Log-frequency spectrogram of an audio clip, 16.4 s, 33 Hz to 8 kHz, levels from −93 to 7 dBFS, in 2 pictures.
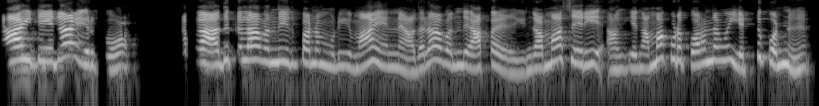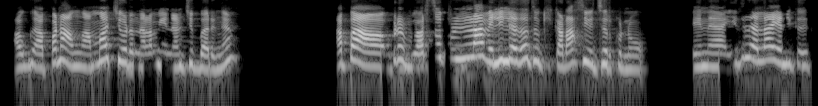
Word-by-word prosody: ஆயிட்டேதான் 355 +3 +7
இருக்கும். 245 -2 -7 0.6
அப்ப 325 - -16 0.2
அதுக்கெல்லாம் 360 +3 +1
வந்து 320 0 -3
இது 295 - -11
பண்ண 300 -1 -2
முடியுமா 250 -1 -3 0.2
என்ன, 250 -1 -10
அதெல்லாம் 320 - -1
வந்து 270 0 -6
அப்ப 240 +4 -7 0.3
எங்க 215 +4 -6
அம்மா, 325 +7 0
சரி. 295 -2 0 0.4
எங்க 235 0 -7
அம்மா 375 +7 +2
கூடப் 355 -6 -5
பொறந்தவங்க 345 +6 -4
8 405 - -8
பொண்ணு. 285 -6 -1 0.4
அவங்க 255 +4 -7
அப்பனா 315 +8 +1
அவங்க 260 -2 -6
அம்மாச்சியோட 345 +1 -1
நிலைமைய 255 +2 -5
நினைச்சு 250 +4 -5
பாருங்க. 225 +3 -5 1.2
அப்ப - - -7 0.2
அ - - +7 0.5
வருஷம் 410 +11 -5
ஃபுல்லா 390 +2 +4
வெளியில 340 +2 +3
தூக்கி 280 -4 -8
கடாசி 295 +7 0
வச்சிருக்கணும். 250 -6 -7 0.6
என்ன 260 0 -5 0.2
இதுலலாம் 360 0 +1
எனக்கு 285 -2 -7
295 Hz, 145 wpm, -22 LUFS, 255-355 Hz, 1.2 s, ஆயிட்டேதான்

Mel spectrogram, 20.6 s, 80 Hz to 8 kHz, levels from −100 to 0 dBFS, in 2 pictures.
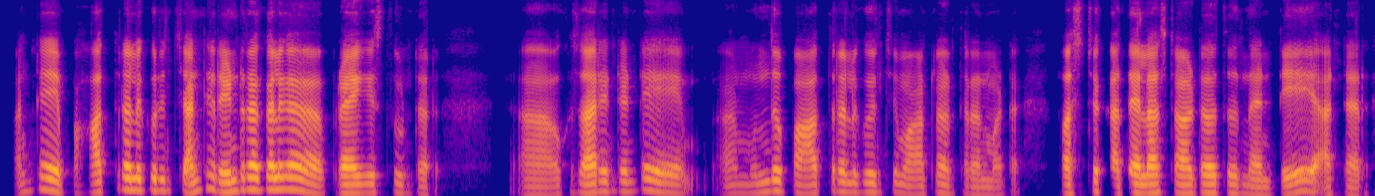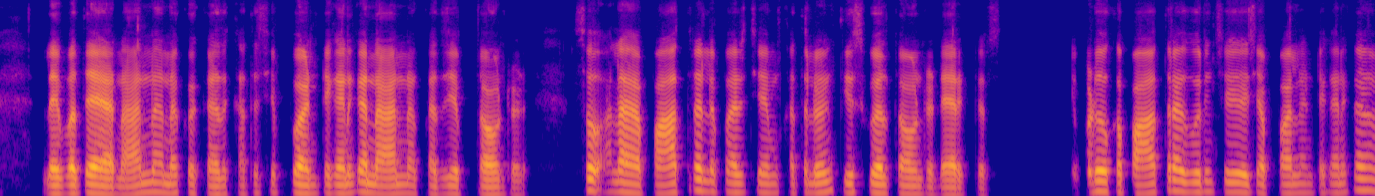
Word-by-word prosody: అంటే 155 +6 -7 0.2
పాత్రల 150 +5 +2
గురించి 165 -2 -4
అంటే 160 +8 -2
2 150 +5 +3
రకాలుగా 180 0 +7 0.3
ప్రయోగిస్తూ 130 +1 +3
ఉంటారు. 130 - -11 0.7
ఆహ్, 110 -1 -4
ఒకసారేంటంటే 150 +6 +1 0.6
ఆహ్, 125 +1 -13
ముందు 145 +5 -3
పాత్రల 130 +3 -1
గురించి 140 0 -5
మాట్లాడతారనమాట. 115 -3 -7 0.4
ఫస్ట్ - - -1
కథ - - -1
ఎలా 130 0 +6
స్టార్ట్ 125 -1 +1
అవుతుందంటే 125 -5 -3 0.3
అంటారు. - - -5 0.4
లేపోతే 120 +2 +4 0.2
నాన్న 130 +6 -1
నాకొక 130 0 -6
కథ 115 0 -1
కథ 120 - -14
చెప్పు 135 0 -11
అంటే 125 +1 -5
గనక, 130 +3 0
నాన్న 120 +1 +1
ఒక - - -31
కథ 115 - -6
చెప్తా 115 0 -7
ఉంటాడు. 105 -2 -15 0.4
సో, - - -3 0.2
అలా 150 -1 +4 0.2
పాత్రల 145 +5 +1
పరిచయం 135 -1 -4
కథలోని 135 +3 -4
తీసుకవెళ్తా 130 -1 -1
ఉంటారు 115 -1 -9
డైరెక్టర్స్. 110 - -3 0.6
ఇప్పుడు - - -2
ఒక 145 - -5
పాత్ర 135 +6 +1
గురించి 145 0 -6 0.2
చెప్పాలంటే 130 0 -6
గనక 135 +5 -10
130 Hz, 140 wpm, -26 LUFS, 125-145 Hz, 0.7 s, రకాలుగా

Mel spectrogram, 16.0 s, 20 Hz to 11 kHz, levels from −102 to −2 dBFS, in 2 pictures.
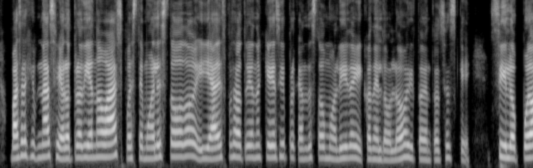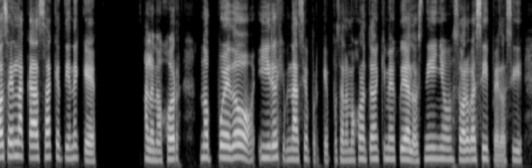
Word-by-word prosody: vas 220 +3 +6
al 275 - +1
gimnasio 250 0 +3
y - - +6
al 205 - +3
otro 225 +2 +1
día 235 0 +4
no 245 +1 0
vas, 255 +3 +7
pues 220 0 0
te 225 - -5
mueles 215 +4 +1
todo 250 0 -1
y 205 -4 -2
ya 210 0 +6
después 235 +2 -3
al 240 - +2
otro 230 0 -9
día 235 0 -2
no 240 - -6
quieres 235 0 0
ir, 250 0 -7
porque 230 -3 -9
andas 215 +3 -3
todo 220 -1 -5
molido 215 +2 -3
y 215 -4 +1
con 205 -1 -6
el 195 -1 -3
dolor 195 +6 -3
y 220 - -8
todo. 195 0 -6
Entonces 190 +4 -6
que - - -11 0.3
si 240 -3 +3
lo 215 -2 +2
puedo 230 +1 +5
hacer 255 +2 +6
en 260 - 0
la 255 - +5
casa 230 +1 +3
que 240 - -7
tiene 220 +2 -3
que, 170 -4 0 0.7
a 210 - 0
lo 185 - 0
mejor 200 +4 -2 0.3
no 230 -1 -2
puedo 230 +2 +2
ir 230 0 -2
al 235 +2 +1
gimnasio, 200 -1 -1
porque 165 -4 -15
pues 180 +2 -19
a 180 - -4
lo 180 - -9
mejor 185 +4 -6
no 205 - -3
tengo 210 +1 -2
quien 210 +1 -15
me 200 0 -3
cuide 200 -1 +2
a - - +2
los 165 +2 -5
niños 210 -2 -5
o 190 - -1
algo 195 +2 0
así, 205 +1 +2
pero 90 -2 -9
si 185 - -6
220 Hz, 265 wpm, -24 LUFS, 200-235 Hz, 0.7 s, vas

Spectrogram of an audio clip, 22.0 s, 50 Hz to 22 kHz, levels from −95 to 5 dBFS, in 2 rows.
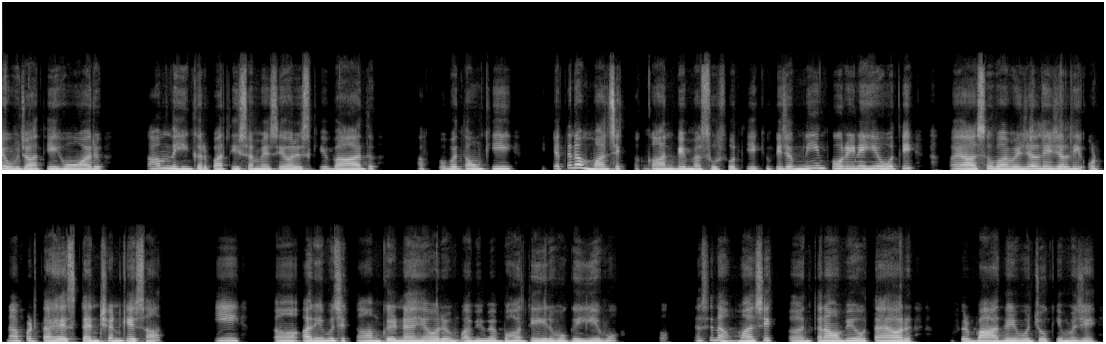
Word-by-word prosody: हो 255 -3 +2
जाती 250 +1 0
हूँ 255 0 +2
और 260 0 +1 0.5
काम 300 +1 -4
नहीं 270 -3 +2
कर 250 -1 -3
पाती 245 +1 -2
समय 250 -1 +1
से। 255 +1 -4
और 255 0 +3
इसके 255 0 -5
बाद 245 0 +1 0.5
आपको 255 +2 -13
बताऊँ 260 0 0
कि 275 +2 0 0.4
कहते 295 +4 -8
हैं - - -8
ना 420 - +4
मानसिक 260 +1 +2
थकान 250 +1 +1
भी 260 - +4
महसूस 240 0 0
होती 245 +1 -5
है। 250 - -4
क्योंकि 250 0 -7
जब 265 0 0
नींद 325 +6 -1
पूरी 305 -1 +1
नहीं 300 0 +3
होती 290 +2 +1 0.4
और 275 - -5
आज 260 0 +3
सुबह 265 0 +2
में 265 0 +4
जल्दी-जल्दी 275 -2 +2
उठना 265 +2 -5
पड़ता 270 -1 -4
है 260 0 +4
इस 260 - -1
टेंशन 260 +2 +2
के 270 -1 +2
साथ 270 +4 -4
कि 285 -2 -8 0.4
अ, - - -3 0.2
अरे 275 +2 +4
मुझे 280 -1 +1
काम 250 -2 -1
करना 250 -1 +3
है 255 +1 +3
और 255 0 +3 0.2
अभी 245 +1 +2
मैं 250 -2 +1
बहुत 240 0 +1
देर 240 +1 +1
हो 240 -1 +1
गई 245 0 0
है 240 - +1
वो 260 +5 -6 0.4
तो - - -24 0.3
ऐसे 285 +5 -11
ना 300 -5 -1
मानसिक 265 +4 +1 0.2
अ, 240 0 -3
तनाव 250 0 +3
भी 270 +2 +2
होता 250 -3 0
है। 235 0 +2
और 240 0 +4 0.5
फिर 255 - -2
बाद 230 -1 +2
में 240 +1 +3
वो 245 0 +1
जो 245 +1 -2
कि 250 0 -5
मुझे 235 0 0
255 Hz, 205 wpm, -24 LUFS, 245-275 Hz, 0.5 s, ना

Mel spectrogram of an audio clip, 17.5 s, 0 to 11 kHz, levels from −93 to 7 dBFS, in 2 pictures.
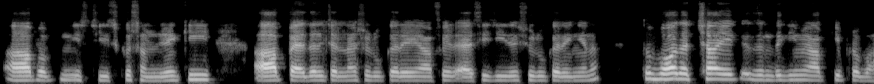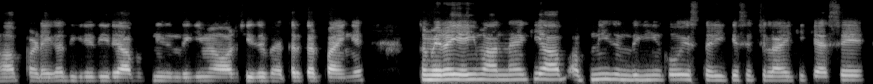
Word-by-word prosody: आप 165 +1 +6
अपनी 180 +2 -5
इस 175 - -10
चीज़ 160 -2 -8
को 180 - -2
समझें 160 0 -4
कि 195 -1 -1 0.5
आप 165 +1 +8
पैदल 165 0 +3
चलना 165 -1 -2
शुरू 160 -1 -8
करें 160 -1 0
या 155 -1 -2
फिर 170 -1 -5
ऐसी 145 +4 -5
चीज़ें 165 +1 -5
शुरू 165 -1 -7
करेंगे 155 0 -3
ना, 190 +5 -9 0.5
तो 220 - +1
बहुत 215 +1 +8
अच्छा 210 +1 +5
एक 200 -1 0 0.2
ज़िंदगी 180 0 -6
में 185 0 -6
आपकी 170 +1 -4
प्रभाव 150 -4 -4
पड़ेगा, 150 +1 -3
धीरे-धीरे 155 0 -4
आप 145 - +3
अपनी 155 +1 -10
ज़िंदगी 145 0 -8
में 155 0 -5
और 150 -1 +2
चीज़ें 150 0 -1
बेहतर 145 +1 -3
कर 155 - +4
पाएँगे। 150 +2 +1 0.6
तो 190 - +5
मेरा 185 +1 +9
यही 200 0 +6
मानना 190 -1 0
है 195 0 -1
कि 215 +2 -4
आप 195 +1 +2
अपनी 195 +3 -2
ज़िंदगी 185 -1 -3
को 195 0 +1
इस 190 -1 -2
तरीके 170 -1 -3
से 180 0 -11
चलाएँ 160 -1 -2
कि 170 - -12
कैसे 175 +2 -1
170 Hz, 185 wpm, -23 LUFS, 155-185 Hz, 0.6 s, मेरा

